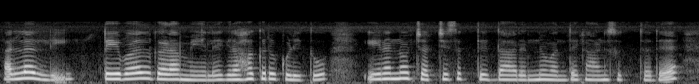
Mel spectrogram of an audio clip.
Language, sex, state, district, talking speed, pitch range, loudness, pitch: Kannada, female, Karnataka, Bangalore, 85 wpm, 215-255 Hz, -15 LUFS, 230 Hz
